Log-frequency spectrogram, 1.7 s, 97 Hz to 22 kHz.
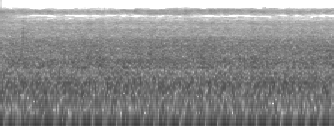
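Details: Honda Vario 160 scooter after replacing a weak battery that showed the red battery warning and was hard to start. Steady low idle with an even, smooth pulse, no misses or knocks; warning light gone, idling normally.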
